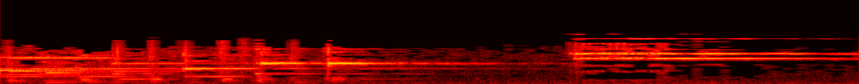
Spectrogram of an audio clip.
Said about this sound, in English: Well, lad, telephone's ringing again. Well, boy, I'm not going to answer it. No, sirree, not me.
